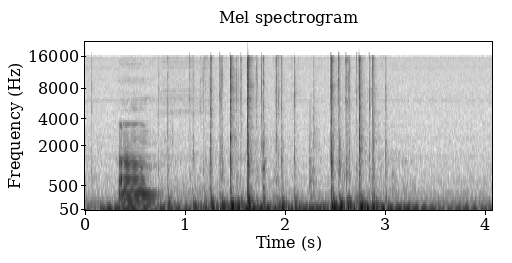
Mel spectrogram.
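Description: Keys on a keyboard click rapidly as someone types.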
